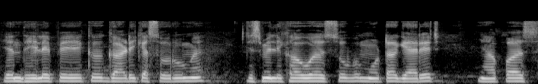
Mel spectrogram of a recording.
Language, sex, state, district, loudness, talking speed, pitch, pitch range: Hindi, female, Madhya Pradesh, Katni, -15 LUFS, 165 wpm, 150 Hz, 145-150 Hz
